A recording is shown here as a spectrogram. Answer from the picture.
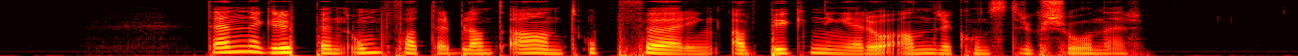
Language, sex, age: Norwegian, female, 26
